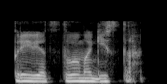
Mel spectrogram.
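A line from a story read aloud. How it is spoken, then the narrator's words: Strong deep voice. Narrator (Russian): сказал сильным низким голосом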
